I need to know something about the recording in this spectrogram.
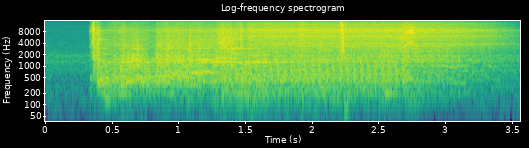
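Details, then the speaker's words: Onan Marquis 5500 RV generator in a 1998 Bounder, 20+ years old with about 60 hours, on starter fluid with air cleaner removed: bursts into a rough roar for about two seconds, then dies; may not be getting fuel. "Yeah, so it fires up a little bit. But may not be getting fuel."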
